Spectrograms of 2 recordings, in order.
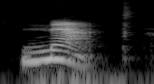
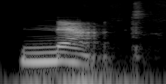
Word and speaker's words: gnat: Gnat. Gnat.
